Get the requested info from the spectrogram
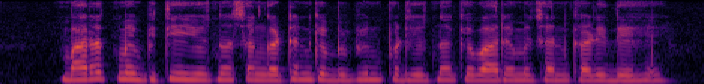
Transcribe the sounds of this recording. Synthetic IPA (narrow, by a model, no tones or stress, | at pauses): bʱaːɾət̪mẽbʱɪt̪ijəjoːd͡ʒnasə̃ŋɡʱəʈʰənkeʋɪbʱɪnːpɐɾjoːd͡ʒnakebaːɾemẽd͡ʒaːnkaːɾid̪eːɦɛ̃ː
